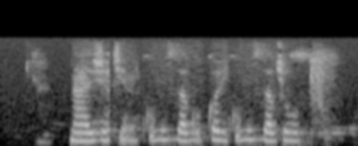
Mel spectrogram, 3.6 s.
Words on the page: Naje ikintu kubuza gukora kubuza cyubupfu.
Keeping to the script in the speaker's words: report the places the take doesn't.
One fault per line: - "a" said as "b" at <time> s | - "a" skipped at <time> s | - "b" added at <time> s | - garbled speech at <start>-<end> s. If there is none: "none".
none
